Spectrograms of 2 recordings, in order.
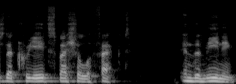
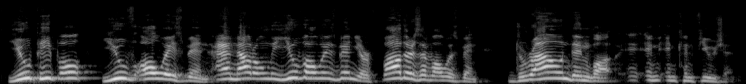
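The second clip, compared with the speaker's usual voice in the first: high, loud, condemning tone. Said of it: "he's saying it in a very offensive way".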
